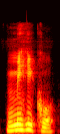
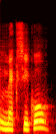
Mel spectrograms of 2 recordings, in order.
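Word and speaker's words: México: तो अगर ये वर्ड खुद मैक्सिको, अगर हमको मैक्सिको के अंदर बोलना होगा तो हम इसको बोलेंगे मेहिको, मेहिको। बट बाकी कंट्रीज में मैक्सिको करेक्ट है।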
